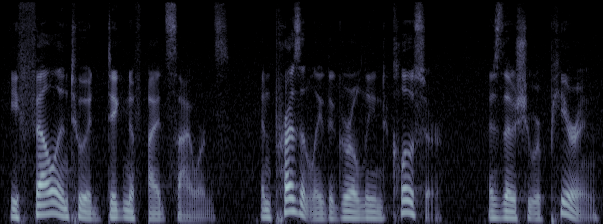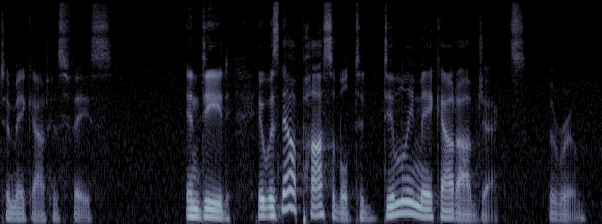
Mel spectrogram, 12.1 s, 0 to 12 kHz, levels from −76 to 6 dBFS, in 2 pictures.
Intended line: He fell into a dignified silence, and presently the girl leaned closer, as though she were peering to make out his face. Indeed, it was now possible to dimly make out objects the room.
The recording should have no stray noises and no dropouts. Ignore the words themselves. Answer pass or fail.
fail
